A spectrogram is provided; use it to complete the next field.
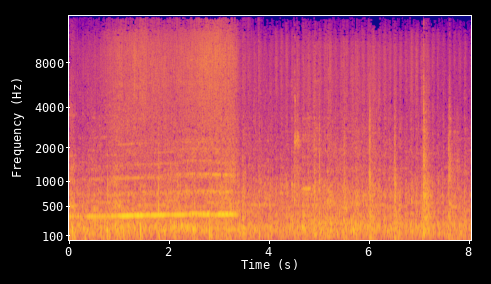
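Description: A rusty old train departs and rumbles and rattles along with steady clanking, opening with a long whistle blast that cuts off after a few seconds, leaving the rhythmic rattling alone.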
